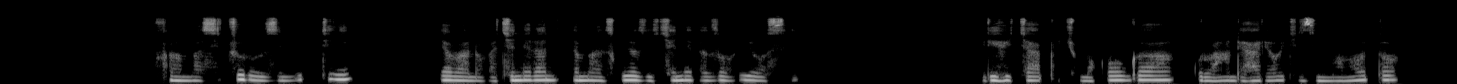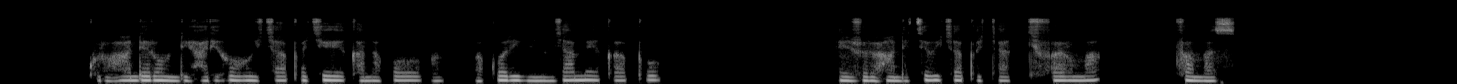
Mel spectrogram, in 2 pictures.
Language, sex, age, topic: Kinyarwanda, female, 18-24, health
